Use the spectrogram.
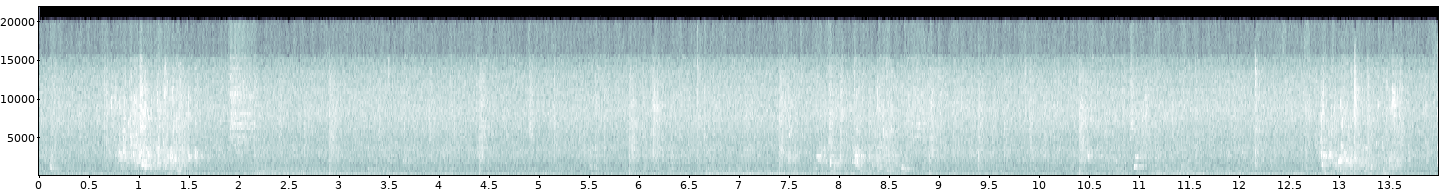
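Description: Milk poured steadily into a measuring container to make one quart for cream of celery soup, a continuous soft liquid pour with faint splashy bursts, no talking.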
